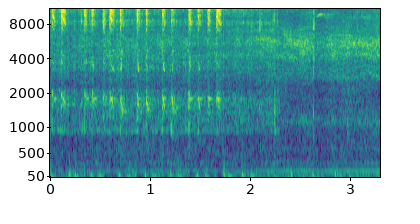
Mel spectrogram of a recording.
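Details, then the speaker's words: Honda sidecar motorcycle restarted cooled down after a car wash, using starting enrichment (choke): it catches with uneven pulsing for a couple of seconds, then settles into a steady low idle; everything works. "Cooled down, wants a starting enrichment. Well, everything works."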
